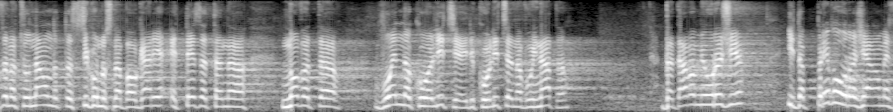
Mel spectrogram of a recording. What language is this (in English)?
Bulgarian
